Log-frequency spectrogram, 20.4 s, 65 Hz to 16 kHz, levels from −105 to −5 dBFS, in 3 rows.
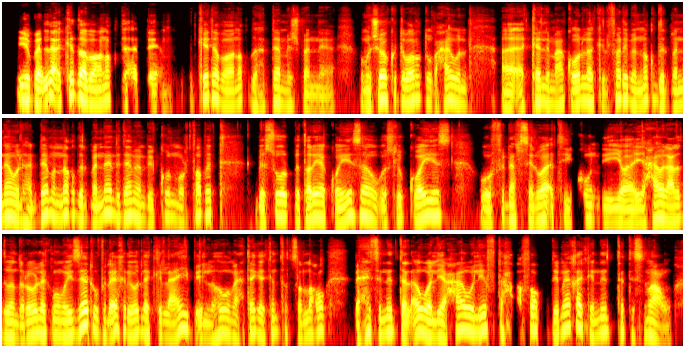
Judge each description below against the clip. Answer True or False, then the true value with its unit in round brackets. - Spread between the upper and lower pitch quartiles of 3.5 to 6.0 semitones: True (3.8 semitones)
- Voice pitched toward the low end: True (125 Hz)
